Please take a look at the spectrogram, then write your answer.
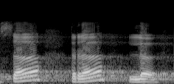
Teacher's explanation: वत्सर्य वर्ण होते हैं स र ल, इनका उच्चारण जीभ और मसूड़ों के स्पर्श से होता है। ये सरल याद रखिए, वत्सर्य होते हैं।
